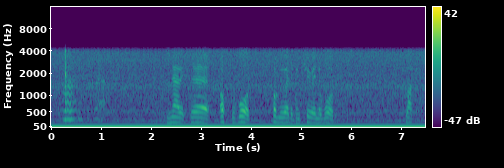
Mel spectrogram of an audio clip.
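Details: Honey bees at hives being checked by novice beekeepers at Summerwood Lane Allotments and Community Garden; droning buzz with bursts of bees passing close, their hum swelling and bending in pitch, clustered from two to six seconds.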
